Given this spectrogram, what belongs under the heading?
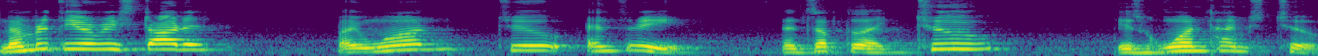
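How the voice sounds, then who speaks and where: The speaker talks in a Korean accent at a fairly slow pace. Long, frequent pauses break up the speech. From South Korea. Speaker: math teacher. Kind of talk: tutorial. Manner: halting, with filler uhs.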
